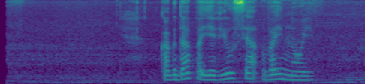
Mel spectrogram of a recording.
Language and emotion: Russian, neutral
